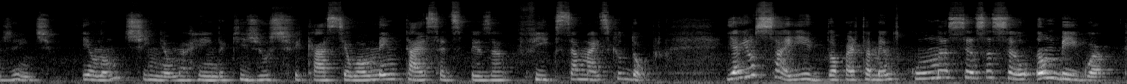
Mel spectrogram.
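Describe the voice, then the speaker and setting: Echoey, higher-voiced woman. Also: a little mellow. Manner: emphatic, addresses listeners with rhetorical questions. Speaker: online self-development coach. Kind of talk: live talk, personal storytelling and coaching. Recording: echoey room, faint background noise.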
